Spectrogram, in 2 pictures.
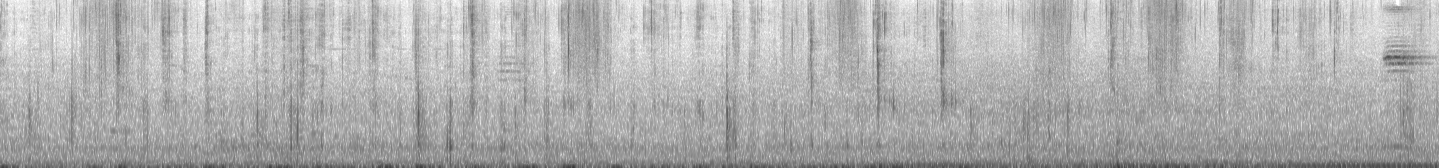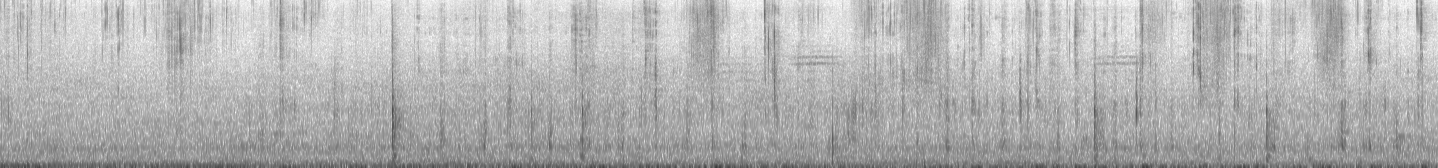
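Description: Close-miked chewing of hand-eaten rice: irregular wet mouth clicks and lip smacks, with fingers mixing rice and mashed ridge gourd on the plate. A brief high squeak is heard about halfway through.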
